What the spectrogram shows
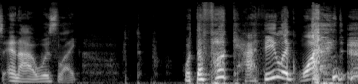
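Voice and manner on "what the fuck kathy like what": higher and louder incredulous outburst; hammed-up shock at mom; mock disbelief. Son reacting to mom's address, mock incredulous outburst.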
